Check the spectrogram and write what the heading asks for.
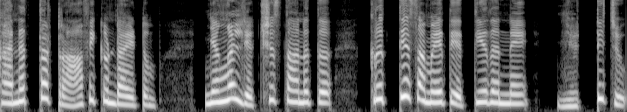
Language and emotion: Malayalam, surprised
